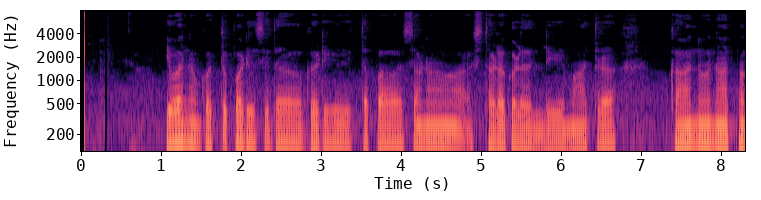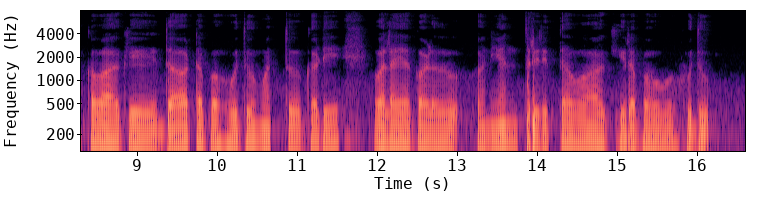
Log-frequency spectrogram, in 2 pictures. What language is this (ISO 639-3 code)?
kan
